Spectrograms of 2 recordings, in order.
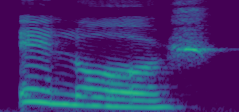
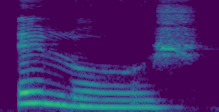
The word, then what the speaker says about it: éloge: First, when followed by the sound G, like in the word éloge. So we have an open O, éloge, which means praise, or horloge, horloge, which means clock.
